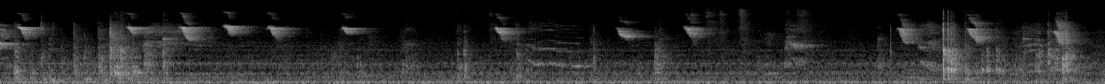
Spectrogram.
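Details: Friendly, curious baby otters at an indoor otter cafe in Ikebukuro, Tokyo, climb onto a visitor's lap and give shrill, high chirps that slide downward, one after another, over a low indoor hum.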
